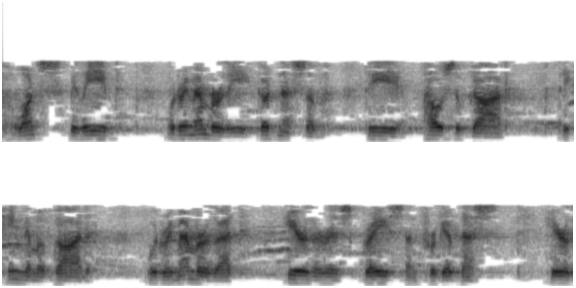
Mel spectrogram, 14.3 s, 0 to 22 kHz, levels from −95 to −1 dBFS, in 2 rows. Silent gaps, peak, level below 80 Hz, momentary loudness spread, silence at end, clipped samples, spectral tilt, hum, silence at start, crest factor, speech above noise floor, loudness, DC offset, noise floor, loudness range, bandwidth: none; -2 dBFS; -80 dBFS; 19 LU; 0 s; under 0.1%; -6 dB/octave; none; 0 s; 18 dB; 20 dB; -18 LUFS; under 0.1%; -39 dBFS; 2 LU; 4 kHz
